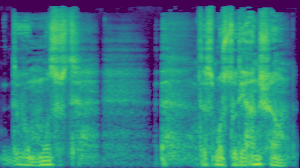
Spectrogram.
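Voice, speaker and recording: A man's voice: deep voice, steady tone, fairly bright tone, breathy edge, no room sound, clean studio sound, voice pushed down, full character voice. A man voicing a broken, stammering drunk on the phone. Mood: bitter. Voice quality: cracked, brittle voice. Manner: halting, stammering, half-whispered. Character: broken-voiced troubled middle-aged man, drunk-sounding. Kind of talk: audiobook dialogue.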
